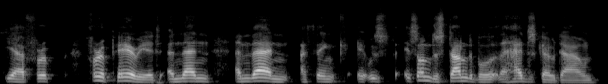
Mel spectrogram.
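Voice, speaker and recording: A fan channel co-host gives his post-match reaction, rambling and letting the ends of his phrases trail off into a mutter. His voice is medium-pitched and fairly bright, at a normal speed, in a dry recording.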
